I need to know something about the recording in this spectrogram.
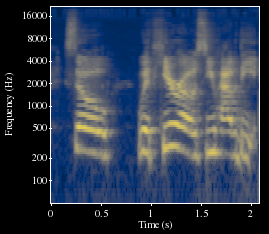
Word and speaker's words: HxEros: They say heroes, but I think the X is silent because one of the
